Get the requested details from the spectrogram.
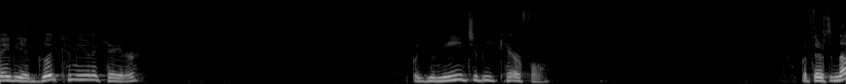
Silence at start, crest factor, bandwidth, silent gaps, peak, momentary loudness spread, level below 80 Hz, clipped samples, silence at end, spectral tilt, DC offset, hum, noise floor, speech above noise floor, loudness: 0 s; 22 dB; 14.5 kHz; none; -12 dBFS; 15 LU; -82 dBFS; under 0.1%; 0 s; -8.5 dB/octave; under 0.1%; 60 Hz at -60 dBFS; -78 dBFS; 48 dB; -32 LUFS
